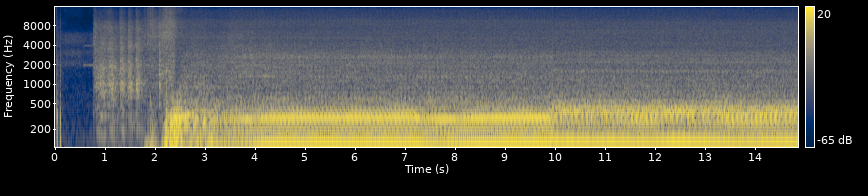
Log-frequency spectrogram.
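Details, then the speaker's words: 279,000-mile NSX just after swapping old eBay headers for new Pride Group headers: cranks, catches and settles to a steady idle that steps down when warm, with no sewing-machine exhaust-leak ticking; normal idle. "No ticking. All right, well, that is hopefully a job well done. All I was saying, if you couldn't hear me over the car, was that I didn't hear any ticking."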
